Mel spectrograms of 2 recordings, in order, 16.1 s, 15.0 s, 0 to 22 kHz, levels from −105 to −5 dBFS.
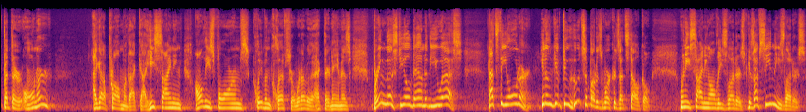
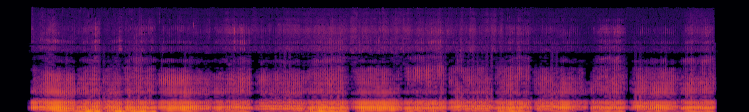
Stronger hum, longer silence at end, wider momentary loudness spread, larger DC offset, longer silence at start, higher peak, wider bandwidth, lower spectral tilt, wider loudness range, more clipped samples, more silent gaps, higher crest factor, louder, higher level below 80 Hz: neither; second, 0 s vs 0.65 s; about the same, 7 LU vs 6 LU; neither; second, 0 s vs 0.6 s; first, -2 dBFS vs -20 dBFS; about the same, 16 kHz vs 16.5 kHz; second, -4 dB/octave vs -7 dB/octave; about the same, 1 LU vs 3 LU; neither; neither; about the same, 18 dB vs 20 dB; first, -18 LUFS vs -40 LUFS; second, -58 dBFS vs -46 dBFS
